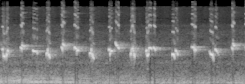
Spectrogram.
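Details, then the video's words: Sooty-headed bulbul song played as a lure for other bulbuls, a steady stream of bubbly, slightly whistled notes repeated quickly and loudly throughout. "MUSTAHIL KALAU TIDAK IKUT GACOR PANCINGAN SUARA TRUCUK TERBAIK"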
